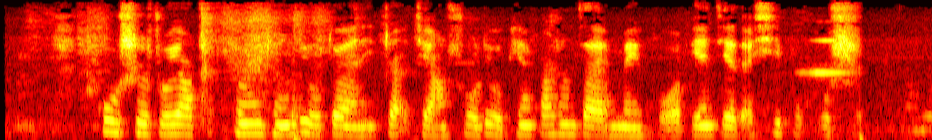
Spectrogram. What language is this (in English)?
Chinese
